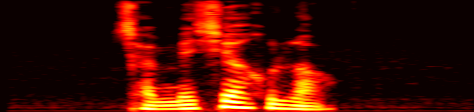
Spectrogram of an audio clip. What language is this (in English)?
Thai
